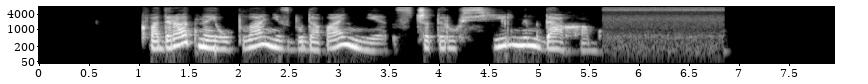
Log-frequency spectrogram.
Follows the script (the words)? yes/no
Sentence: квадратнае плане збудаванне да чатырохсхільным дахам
no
